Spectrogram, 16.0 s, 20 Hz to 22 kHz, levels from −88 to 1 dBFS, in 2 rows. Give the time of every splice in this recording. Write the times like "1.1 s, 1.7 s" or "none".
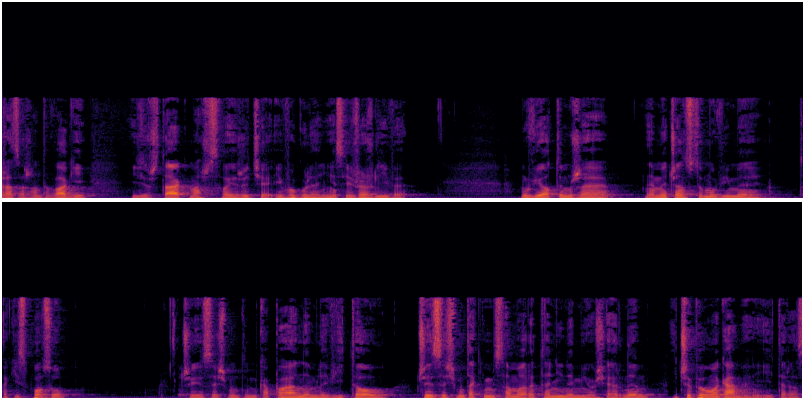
5.0 s, 9.8 s, 14.6 s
